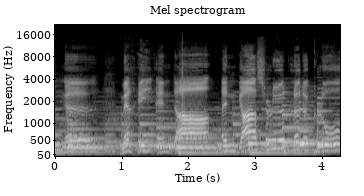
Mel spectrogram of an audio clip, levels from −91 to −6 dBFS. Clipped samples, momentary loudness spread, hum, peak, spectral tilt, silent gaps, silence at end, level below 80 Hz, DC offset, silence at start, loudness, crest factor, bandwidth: under 0.1%; 7 LU; none; -12 dBFS; -5 dB/octave; none; 0 s; -72 dBFS; under 0.1%; 0 s; -28 LUFS; 16 dB; 14 kHz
